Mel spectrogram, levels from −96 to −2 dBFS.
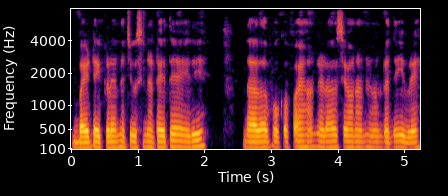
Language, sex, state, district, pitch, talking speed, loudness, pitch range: Telugu, male, Telangana, Karimnagar, 125 Hz, 170 wpm, -19 LUFS, 120-125 Hz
